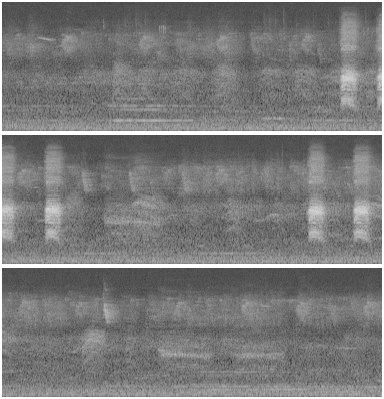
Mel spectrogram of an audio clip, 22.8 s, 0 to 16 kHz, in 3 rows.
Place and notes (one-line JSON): {"title": "Chittaranjan Colony, Kolkata, West Bengal, India - Early morning sounds from the roof of my flat, Kolkata", "date": "2018-04-15 05:30:00", "description": "The mic is placed on the roof of my flat. You hear lots of birds, mostly, crows, cuckoos, doves, sparrows etc., distant train horns, ac hum, and occasional traffic. Summers are normally busy from early mornings.", "latitude": "22.49", "longitude": "88.38", "altitude": "9", "timezone": "Asia/Kolkata"}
